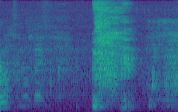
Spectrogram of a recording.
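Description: A single cough, about half a second long, a little over a second in, after a short lull.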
